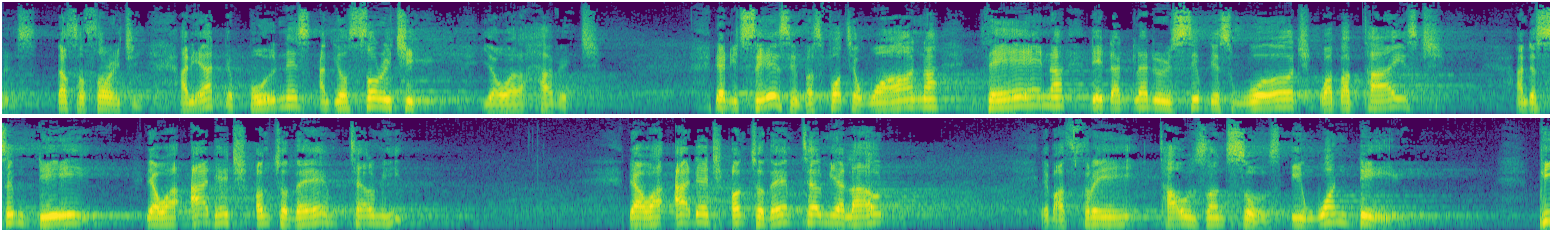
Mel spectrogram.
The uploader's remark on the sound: This message was preached at a Workers Meeting at the The Deeper Life Bible Church Headquarters.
